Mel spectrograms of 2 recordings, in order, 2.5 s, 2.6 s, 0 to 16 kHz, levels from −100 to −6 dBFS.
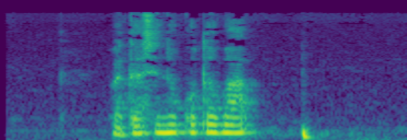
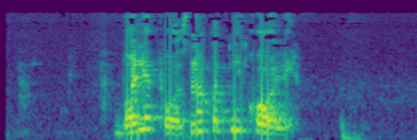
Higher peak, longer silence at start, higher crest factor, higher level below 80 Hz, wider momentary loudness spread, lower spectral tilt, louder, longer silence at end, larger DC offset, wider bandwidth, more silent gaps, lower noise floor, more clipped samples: second, -8 dBFS vs 0 dBFS; about the same, 0.7 s vs 0.7 s; about the same, 16 dB vs 20 dB; about the same, -48 dBFS vs -48 dBFS; about the same, 11 LU vs 12 LU; first, -6 dB/octave vs -4 dB/octave; second, -22 LUFS vs -19 LUFS; first, 0.6 s vs 0.4 s; neither; about the same, 11.5 kHz vs 11.5 kHz; neither; about the same, -60 dBFS vs -58 dBFS; neither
